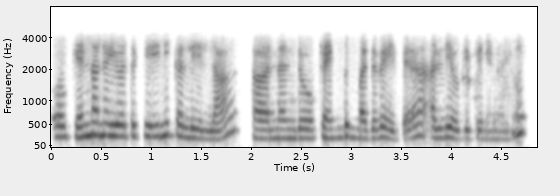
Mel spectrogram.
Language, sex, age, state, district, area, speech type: Kannada, female, 18-30, Karnataka, Mysore, urban, conversation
